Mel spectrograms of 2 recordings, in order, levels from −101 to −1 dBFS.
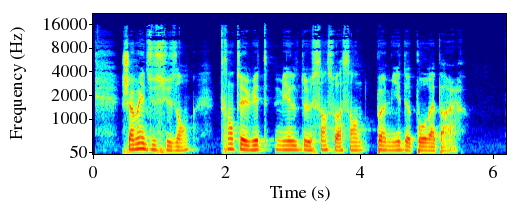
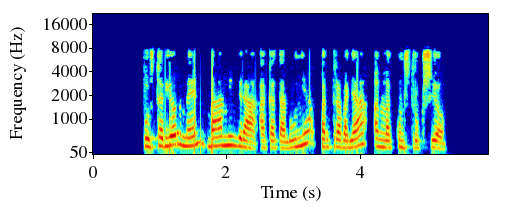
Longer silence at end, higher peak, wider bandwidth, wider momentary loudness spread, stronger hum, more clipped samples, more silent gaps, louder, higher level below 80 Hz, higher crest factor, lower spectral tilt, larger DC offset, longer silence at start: about the same, 0.7 s vs 0.65 s; about the same, -2 dBFS vs -2 dBFS; first, 16 kHz vs 8 kHz; first, 13 LU vs 8 LU; neither; neither; second, none vs 3.34-3.41 s, 4.12-4.20 s; second, -20 LUFS vs -17 LUFS; first, -44 dBFS vs -52 dBFS; about the same, 18 dB vs 16 dB; first, -6 dB/octave vs -4.5 dB/octave; neither; second, 0.05 s vs 0.75 s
